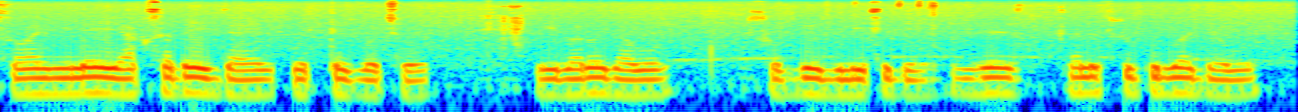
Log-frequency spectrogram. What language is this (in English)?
Bangla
